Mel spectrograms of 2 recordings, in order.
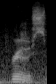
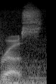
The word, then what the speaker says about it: Russ: I know it's pronounced Roos, but I've always said Russ.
